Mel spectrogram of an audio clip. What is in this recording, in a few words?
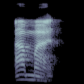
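"amat", Malay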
